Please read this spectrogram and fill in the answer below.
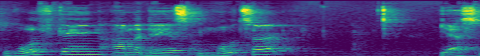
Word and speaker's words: Mozart: book it was written by his name is pronounced Wolfgang Amadeus Mozart yes Mozart like he's famous that one and yes his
